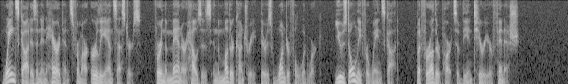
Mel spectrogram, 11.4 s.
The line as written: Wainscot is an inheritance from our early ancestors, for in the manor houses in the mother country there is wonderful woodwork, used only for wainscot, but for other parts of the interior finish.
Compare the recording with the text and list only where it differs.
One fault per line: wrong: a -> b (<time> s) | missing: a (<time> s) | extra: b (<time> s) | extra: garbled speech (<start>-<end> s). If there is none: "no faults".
no faults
